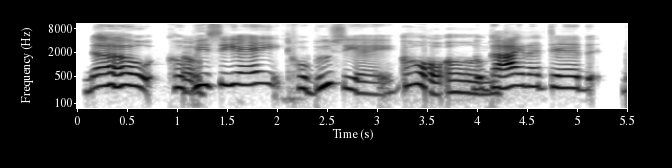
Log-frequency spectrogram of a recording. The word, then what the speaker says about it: Corbusier: Lake Cubas. Fudge. It's like cubism, right? No, Oh, Corbusier.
